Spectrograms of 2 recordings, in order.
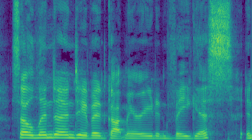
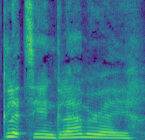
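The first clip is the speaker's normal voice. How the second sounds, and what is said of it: Moira Rose impression. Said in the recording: “that was a really good Moira Rose impression ... You even had, like, the ... Voice ... perfect ... Hi, I'm Catherine O'Hara.”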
